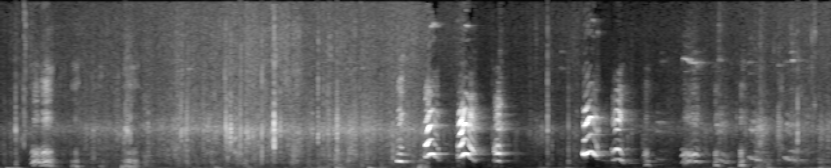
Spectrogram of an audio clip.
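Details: Three-week-old Weimaraner puppies playing together indoors and just beginning to growl: squeaky, harmonic little growl-yips come in quick bursts of about three per second, rising then falling, with quieter rustling between.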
